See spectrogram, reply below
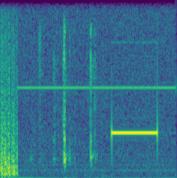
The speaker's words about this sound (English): Look after the beep.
